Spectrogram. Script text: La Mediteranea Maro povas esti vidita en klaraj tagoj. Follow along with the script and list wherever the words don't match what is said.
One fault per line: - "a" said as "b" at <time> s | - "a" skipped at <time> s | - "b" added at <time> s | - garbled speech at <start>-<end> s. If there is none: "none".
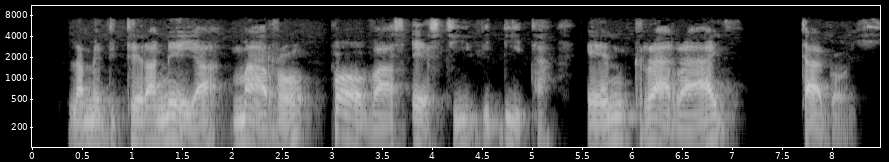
none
